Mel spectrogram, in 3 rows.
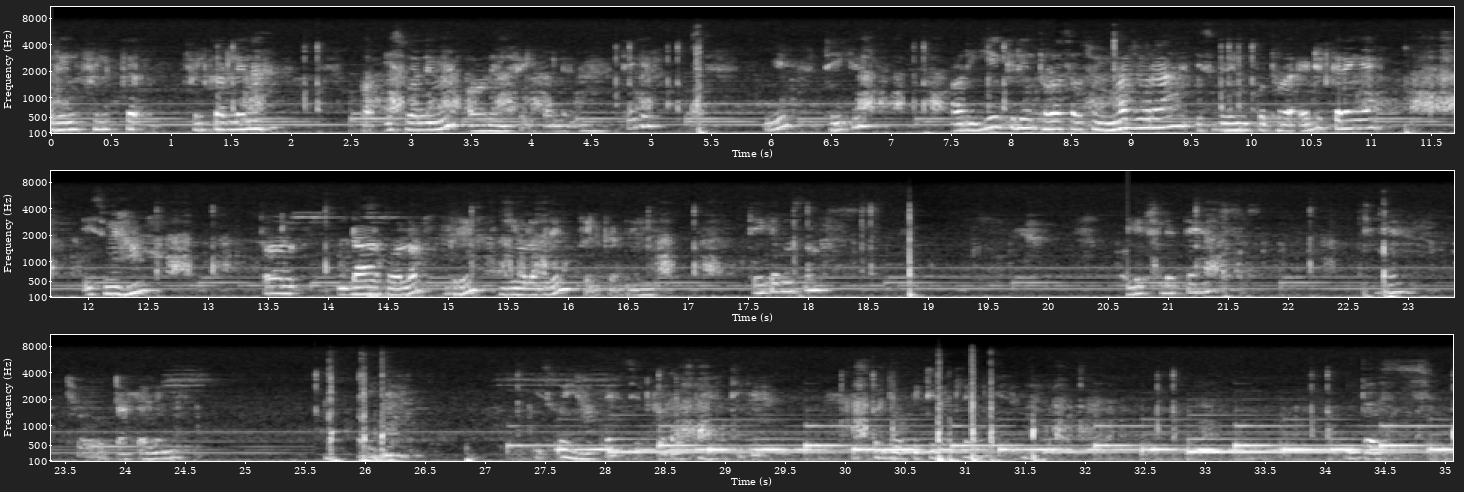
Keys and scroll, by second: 26.8 ctrl+space, 31.6-32.1 typing.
